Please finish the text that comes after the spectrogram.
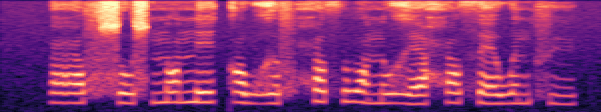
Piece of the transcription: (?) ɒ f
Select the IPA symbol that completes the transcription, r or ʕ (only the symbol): ʕ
